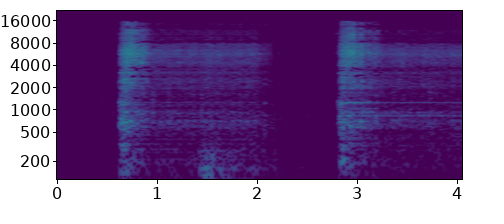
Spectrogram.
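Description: Juki industrial sewing machine running in two bursts of stitching: it starts abruptly about two-thirds of a second in, runs steadily for about a second and a half and winds down, then starts abruptly again near three seconds and keeps running.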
